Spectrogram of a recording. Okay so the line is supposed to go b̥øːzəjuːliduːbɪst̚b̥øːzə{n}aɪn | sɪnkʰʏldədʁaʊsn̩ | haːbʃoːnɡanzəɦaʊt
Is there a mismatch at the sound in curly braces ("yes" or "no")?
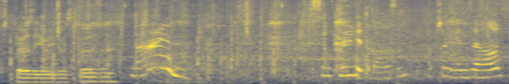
no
